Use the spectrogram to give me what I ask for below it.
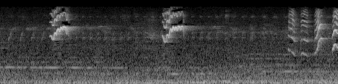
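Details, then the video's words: Black-breasted White-rumped shama imitating a lovebird: two sharp high squeaks about a second apart, then a quick cluster of rapid chirps. "Kacer DAHIT besetan kapas tembak sambung lovebird"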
